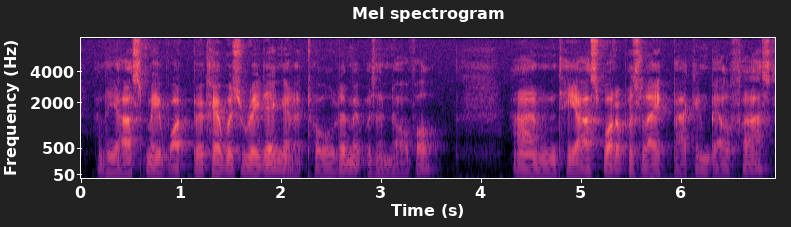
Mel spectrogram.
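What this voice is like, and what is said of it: Northern Irish accent. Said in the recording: “he heard my accent, heard where I was from ... I was from Northern Ireland”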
